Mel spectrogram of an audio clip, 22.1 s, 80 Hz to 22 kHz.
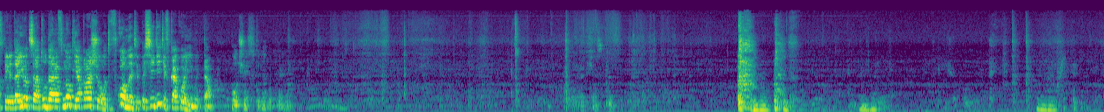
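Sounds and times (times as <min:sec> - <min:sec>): person coughing loudly: 0:14.7 - 0:16.0.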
